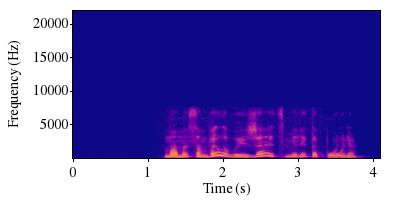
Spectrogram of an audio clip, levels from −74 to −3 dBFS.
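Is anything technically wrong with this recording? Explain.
Yes. From 0.88 to 3.70 s, the speech shows digital radio blending to analogue. The receiver lost digital and cross-faded over about 0.39 s to FM, adding hiss around 30 dB down and a level shift of about 2 dB.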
